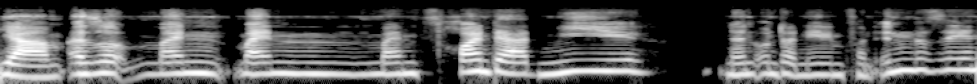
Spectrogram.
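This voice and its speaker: Dry and close with no echo, a woman's voice sits fairly high in pitch. She keeps a moderate pace and fairly even intonation. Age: 30s. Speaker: coach and mother. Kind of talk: casual interview. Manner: hesitant with many fillers.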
